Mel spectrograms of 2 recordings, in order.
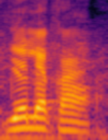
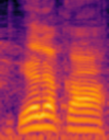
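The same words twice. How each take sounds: The two takes are said the same way.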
